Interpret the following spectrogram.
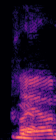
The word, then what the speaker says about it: Chaim: Khayyam, yeah, they call it Khayyam Shiba. Yeah, Khayyam Shiba. Khayyam Shiba. Because very difficult to pronounce CHAIM, it's an Israeli Hebrew word.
